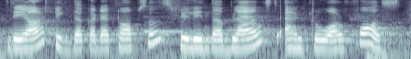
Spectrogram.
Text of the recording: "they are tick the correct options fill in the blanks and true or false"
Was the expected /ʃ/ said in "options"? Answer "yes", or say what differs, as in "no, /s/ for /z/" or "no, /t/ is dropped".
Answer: no, /s/ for /ʃ/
